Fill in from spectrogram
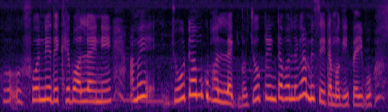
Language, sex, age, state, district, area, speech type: Odia, female, 18-30, Odisha, Kendrapara, urban, spontaneous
